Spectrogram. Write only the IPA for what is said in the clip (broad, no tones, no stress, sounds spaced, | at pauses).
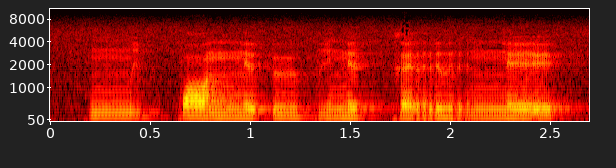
mː i pː ɔ nː ɪ ʔ ʉ p i n ɪ kː ɛ r ɨ r nː e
